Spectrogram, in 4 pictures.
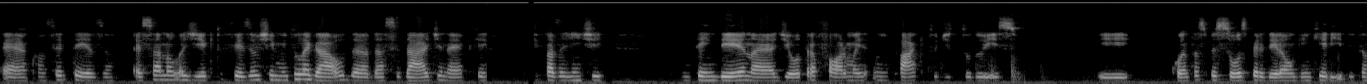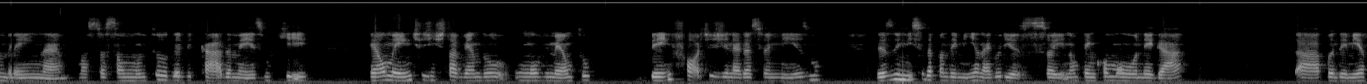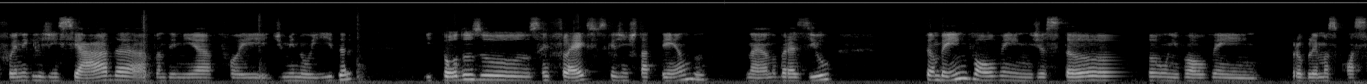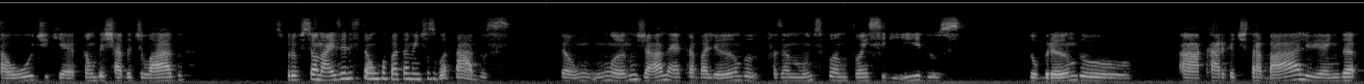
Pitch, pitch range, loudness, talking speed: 170 Hz, 155-185 Hz, -30 LUFS, 135 wpm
